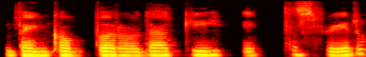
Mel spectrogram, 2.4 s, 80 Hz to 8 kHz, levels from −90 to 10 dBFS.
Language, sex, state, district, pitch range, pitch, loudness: Hindi, male, Uttar Pradesh, Deoria, 145-150 Hz, 150 Hz, -18 LUFS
